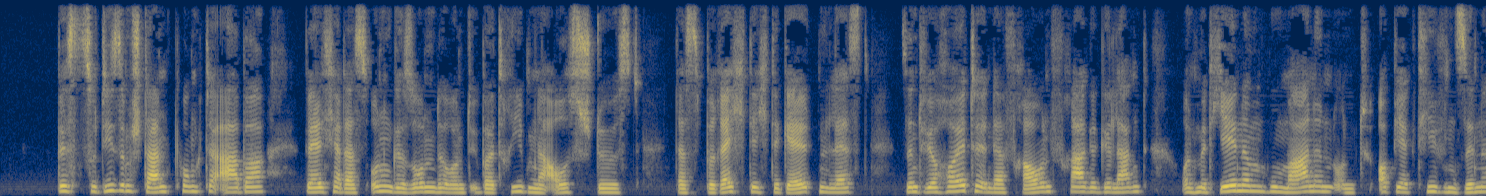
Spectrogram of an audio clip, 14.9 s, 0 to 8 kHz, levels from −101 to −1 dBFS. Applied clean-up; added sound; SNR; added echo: none; none; none; none.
